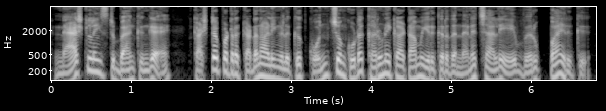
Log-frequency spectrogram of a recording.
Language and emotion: Tamil, disgusted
